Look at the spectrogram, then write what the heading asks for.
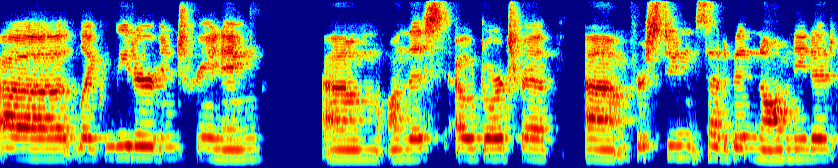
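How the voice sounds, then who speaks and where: A woman with a Canadian accent has a normal speaking voice at medium pitch. She goes at a fairly slow pace with fairly even intonation. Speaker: university student, outdoor club trip coordinator. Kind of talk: casual group discussion.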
